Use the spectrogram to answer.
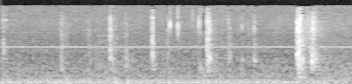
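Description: Soft keystrokes on a computer keyboard while typing code, a handful of light clicks at uneven intervals, faint and with no talk.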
